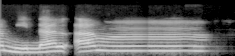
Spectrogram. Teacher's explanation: Merubah nun sukun menjadi mim sukun disertai dengan gunnah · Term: iqlab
